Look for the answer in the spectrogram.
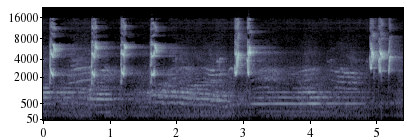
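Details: Lovebird giving sharp, piercing chirps, four evenly spaced, then a pair, then a closing cluster; a faint wavering tone lies beneath.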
